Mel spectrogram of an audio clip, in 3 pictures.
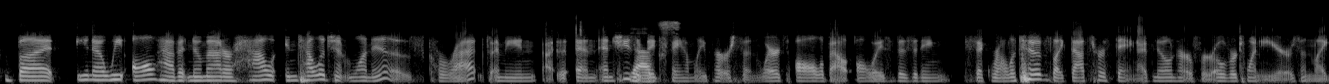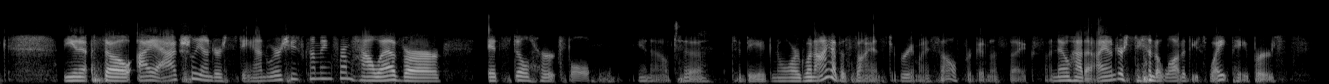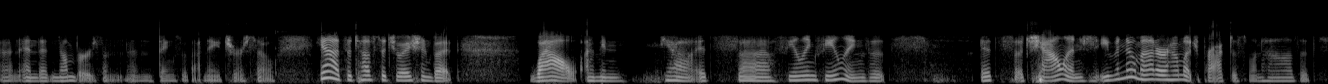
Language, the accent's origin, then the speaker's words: English; Atlanta, Georgia, United States; I grew up in Atlanta. I'm so familiar with CDC.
